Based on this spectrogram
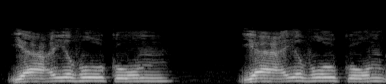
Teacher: يعظكم الفتحة في الياء والكسرة في العين والضمة في الظاء، هذه الأزمنة كلها متساوية. لا يصح أن يسرع القارئ عند حرف من هذه الأحرف المتحركة أكثر مما جاوره من الحروف. · Term: أزمنة الحروف المتحركة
